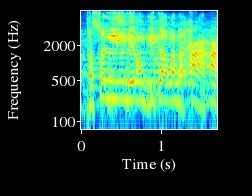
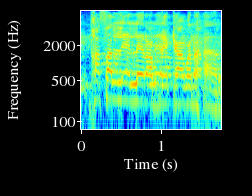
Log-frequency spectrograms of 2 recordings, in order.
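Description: First: ফাসাল্লি লিরাব্বিকা ওয়ানহার with careful Arabic sounds and throat h; correct recitation. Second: ফাসাল্লি লিরাব্বিকা ওয়ানহার said sloppily as banha, no throat h; mock wrong recitation. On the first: Preacher giving the correct recitation to the crowd. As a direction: recite it the proper way. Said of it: "এই গলার ভেতর থেকে হেটা উচ্চারণ হবে". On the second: Preacher mimicking how people mispronounce the verse. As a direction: imitate the careless village recitation. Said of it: "আর আমরা উচ্চারণ করতে গিয়ে কি বলি". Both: Shown as a demonstration.

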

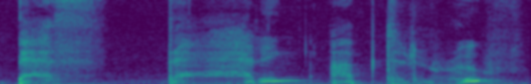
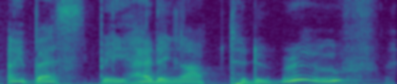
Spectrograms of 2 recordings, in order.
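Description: First: Slow, puzzled questioning; baffled, drawn out into a question; confused misreading. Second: Said in the usual way. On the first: Real, not acted. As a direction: read it haltingly as if it makes no sense. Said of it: "ich war so verwirrt". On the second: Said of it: "ich hab jetzt gerade einfach verstanden".

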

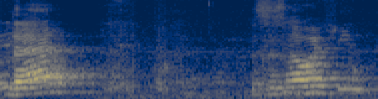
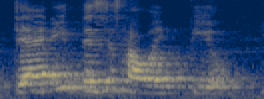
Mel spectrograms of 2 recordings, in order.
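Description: First: Lightly acted son, in a near-normal voice; son addressing dad. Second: Put-on higher-pitched small-child voice; little daughter. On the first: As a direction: tell your dad, only slightly in character. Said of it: "That would never work with my dad". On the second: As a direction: play a preschooler announcing her feelings to daddy. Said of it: "my daughter, she".

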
